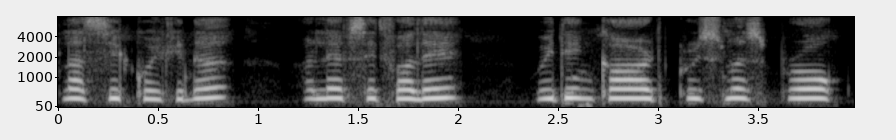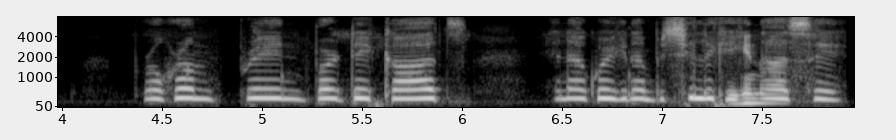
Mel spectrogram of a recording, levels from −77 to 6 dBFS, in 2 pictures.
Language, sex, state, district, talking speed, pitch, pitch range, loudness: Nagamese, male, Nagaland, Dimapur, 145 wpm, 300 Hz, 290-310 Hz, -18 LUFS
